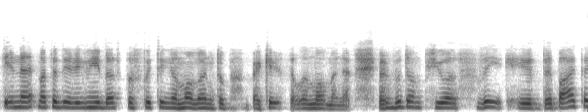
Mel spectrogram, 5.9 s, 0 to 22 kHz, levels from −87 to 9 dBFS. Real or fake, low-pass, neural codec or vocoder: fake; 7.2 kHz; codec, 16 kHz, 0.5 kbps, FunCodec, trained on LibriTTS, 25 frames a second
